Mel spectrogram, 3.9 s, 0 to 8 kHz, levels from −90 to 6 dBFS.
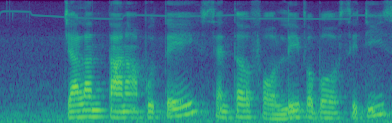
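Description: A switching supply whistle runs throughout the speech, a thin high tone around 5 kHz that wanders between roughly 4.9 and 5.9 kHz. A switching power supply somewhere in the chain has dropped into an audible burst mode, or is beating against a second supply, and its pitch shifts as the load changes. It sits about 30 dB below the speech.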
